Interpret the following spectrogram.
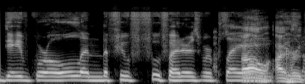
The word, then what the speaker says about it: Foo Fighters: on purpose that he's he asked like is it Foo or Fighters and he was like oh no put the emphasis on Fighters well he asked yeah he asked him how he pronounced it he was like Foo Fighters he's like the accents on Fighters they set him up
